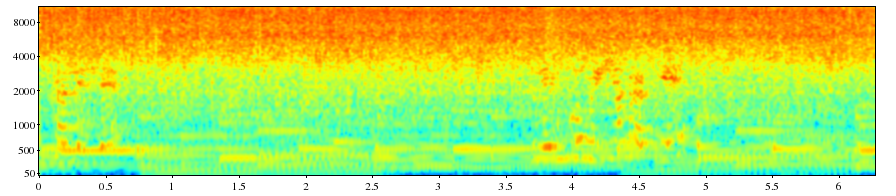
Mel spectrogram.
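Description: Green peas sizzling in hot oil in a kadhai while a wooden spatula stirs them, a steady frying hiss. Background music of slow held notes plays underneath.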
